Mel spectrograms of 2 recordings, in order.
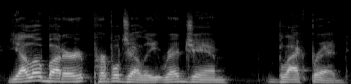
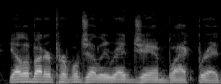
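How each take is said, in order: First: It is said at a normal speed. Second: It is said fast.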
